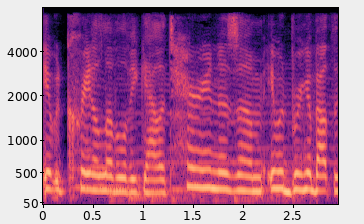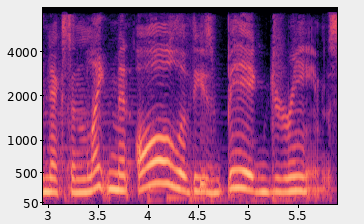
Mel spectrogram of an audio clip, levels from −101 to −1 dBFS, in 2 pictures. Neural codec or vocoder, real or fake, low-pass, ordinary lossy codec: none; real; 7.2 kHz; AAC, 48 kbps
